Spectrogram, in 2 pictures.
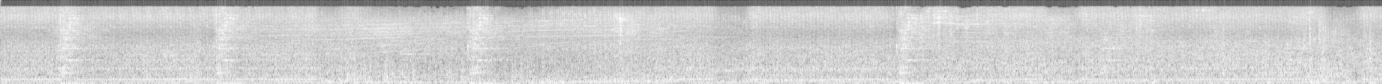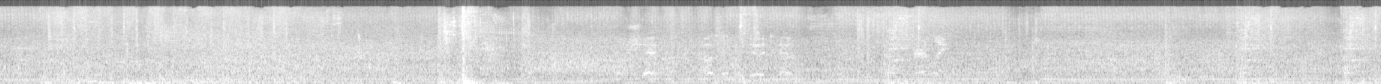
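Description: A game car engine hums and revs up and down.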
